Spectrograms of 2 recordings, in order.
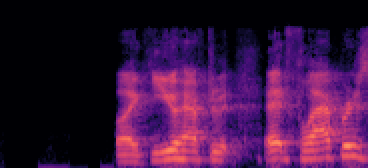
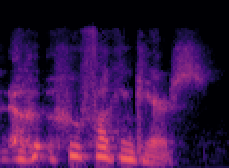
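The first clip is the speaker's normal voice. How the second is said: dismissive; 5 semitones higher, 6 dB quieter than usual. Acted. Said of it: "Would you say it like that?".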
